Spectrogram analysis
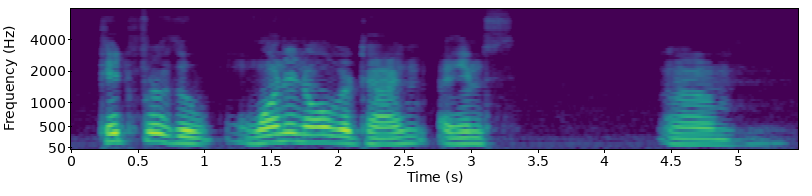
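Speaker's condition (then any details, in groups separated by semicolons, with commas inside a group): Cerebral palsy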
